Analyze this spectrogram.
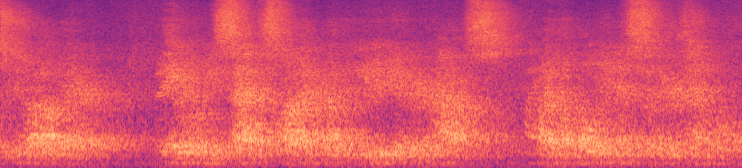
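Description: A woman reads aloud into a microphone in a large echoing hall.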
